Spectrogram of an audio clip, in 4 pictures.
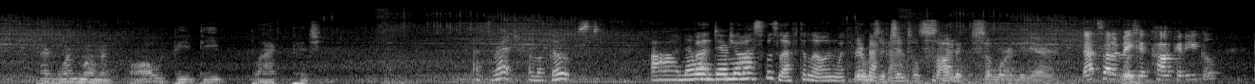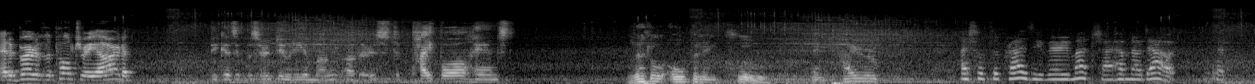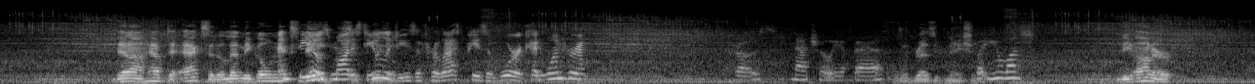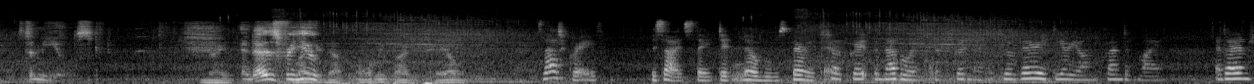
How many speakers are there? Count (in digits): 10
